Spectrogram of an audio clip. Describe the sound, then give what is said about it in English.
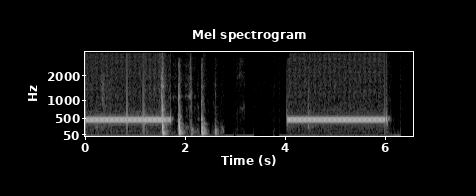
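An outgoing phone call to Carlos rings out unanswered: a steady, low electronic tone sounds for about two seconds, a few clicks and a pause follow, then the same tone repeats. No one speaks. “I need for Carlos to answer his phone.”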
